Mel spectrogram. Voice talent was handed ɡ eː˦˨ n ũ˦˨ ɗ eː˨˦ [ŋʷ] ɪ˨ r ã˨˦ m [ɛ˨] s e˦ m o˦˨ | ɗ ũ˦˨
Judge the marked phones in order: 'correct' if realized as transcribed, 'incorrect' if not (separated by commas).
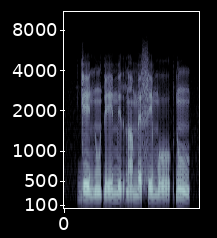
incorrect, correct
